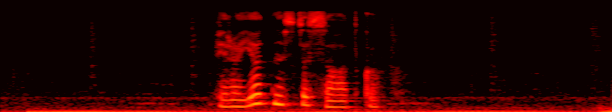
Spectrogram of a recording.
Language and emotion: Russian, sad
